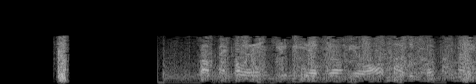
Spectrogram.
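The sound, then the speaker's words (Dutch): A brief crackle of radio static, a pause, then a steady, muffled hiss of channel noise with garbled, voice-like fragments buried in it, as if tuned to a weak transmission. “Maar kwam hier alleen maar ruis binnen.”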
